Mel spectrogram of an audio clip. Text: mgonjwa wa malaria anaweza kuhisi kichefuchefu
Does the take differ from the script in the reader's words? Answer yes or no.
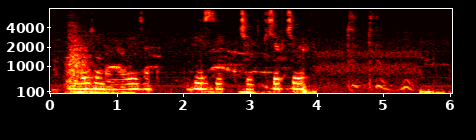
yes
